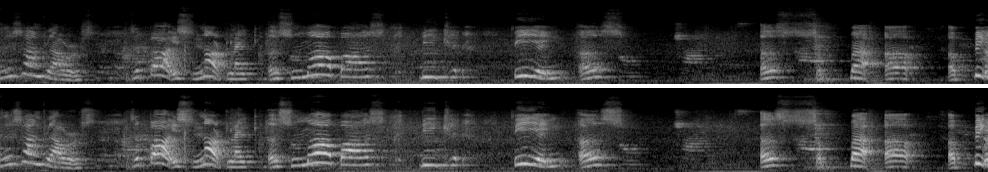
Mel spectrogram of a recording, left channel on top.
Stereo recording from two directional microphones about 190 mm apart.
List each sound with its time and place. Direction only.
0.1 s a woman's voice: 15° left (ahead or behind)
2.8 s child singing: 15° left (ahead or behind)
7.5 s speech: 15° left (ahead or behind)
